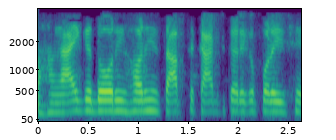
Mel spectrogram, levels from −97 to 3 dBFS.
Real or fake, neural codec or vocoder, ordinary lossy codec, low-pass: real; none; MP3, 24 kbps; 3.6 kHz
